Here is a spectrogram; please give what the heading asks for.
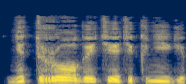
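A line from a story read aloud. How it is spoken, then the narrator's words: Moaning. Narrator (Russian): простонал Шик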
